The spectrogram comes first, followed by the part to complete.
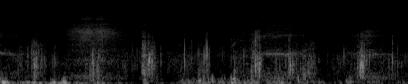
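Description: A hiker's footsteps on a narrow rocky dirt mountain trail, a series of short irregular steps.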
